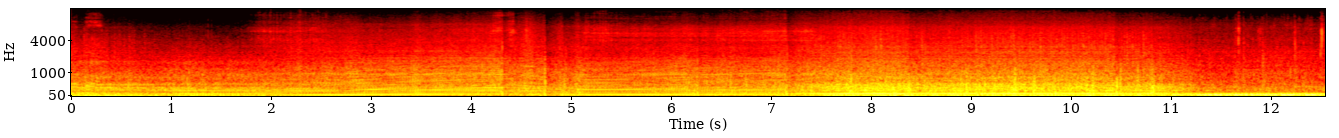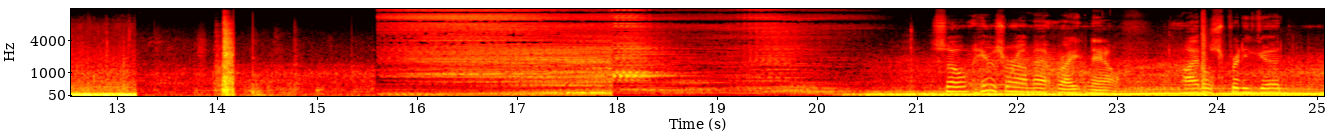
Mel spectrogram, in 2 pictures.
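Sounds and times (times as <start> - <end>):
car engine running: 7.1 - 13.2.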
